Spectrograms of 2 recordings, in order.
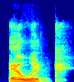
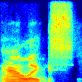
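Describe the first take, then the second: First: The name ends in a plain k sound. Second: The name ends in a ks sound. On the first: This is how locals say the name. The speaker calls it right. "the way you pronounce A L E X is Alec" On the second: This is how outsiders say the name. The speaker calls it wrong. "not Alex"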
